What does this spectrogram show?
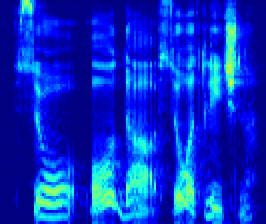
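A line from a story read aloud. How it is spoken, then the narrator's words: Hoarse tense mumble. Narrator (Russian): севшим голосом бормотал Огнегриф, коченея от напряжения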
